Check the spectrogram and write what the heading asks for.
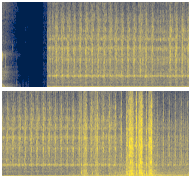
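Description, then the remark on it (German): A man types on a typewriter in a fast, steady stream of key strikes over a mechanical hum, growing louder near the end with a dense burst of clacks. No voices. “Er tippt was ein auf einer Schreibmaschine.”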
